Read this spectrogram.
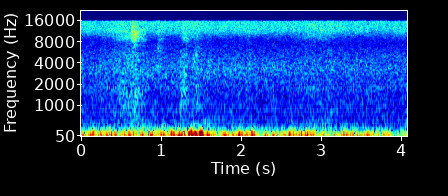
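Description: A wooden lid scrapes and knocks as it is pulled off a metal tube.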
